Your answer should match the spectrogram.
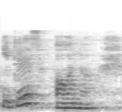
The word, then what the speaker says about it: honor: The H in honor is silent. So you should not read it as honor, it is honor.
